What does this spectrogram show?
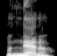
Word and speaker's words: banana: 발음 소리가 나는데 마찬가지로 이때의 A도 강세를 받지 못하기 때문에 힘이 없어요. 그래서 다시 소리가 나서 버네너 이렇게 됩니다. 약간 이상하죠, 여러분? 들을 때도 분명히 영어는 이렇지 않았는데 그렇습니다. 강세를 내는 곳에 아주 힘을 몰아줘야 됩니다. 보세요. banana, banana. 굉장히 강한 것은 강하고 약한 것은 약하게 해야지만 리듬이 생깁니다. 그래서 우리가 알고 있는 바나나 이것을 영어로 banana 이렇게 발음하시면 됩니다.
